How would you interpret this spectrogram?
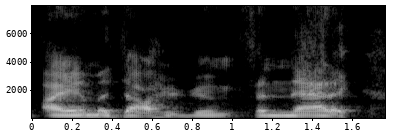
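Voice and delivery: normal talking voice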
